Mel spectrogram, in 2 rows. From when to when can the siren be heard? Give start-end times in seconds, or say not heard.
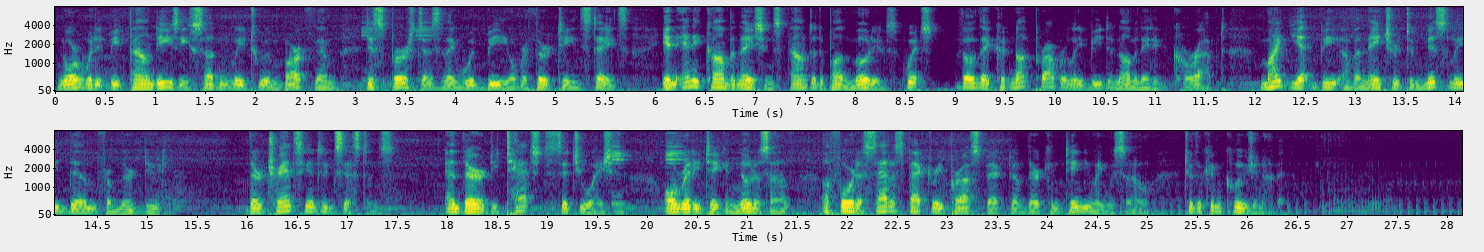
not heard.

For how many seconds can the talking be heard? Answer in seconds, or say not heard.
26 s.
